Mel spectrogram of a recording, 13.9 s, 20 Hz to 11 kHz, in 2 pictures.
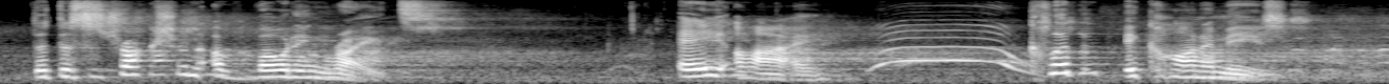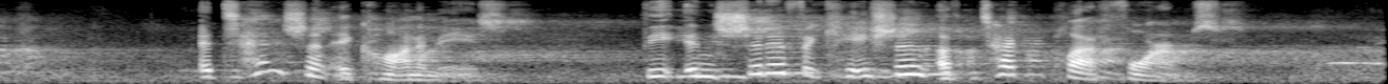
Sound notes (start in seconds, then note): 4.4 audience cheering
